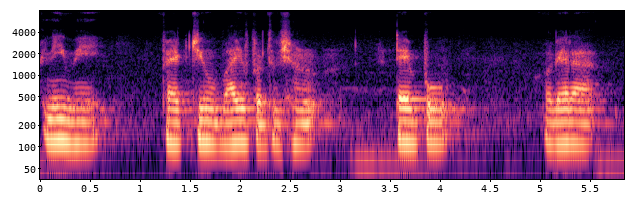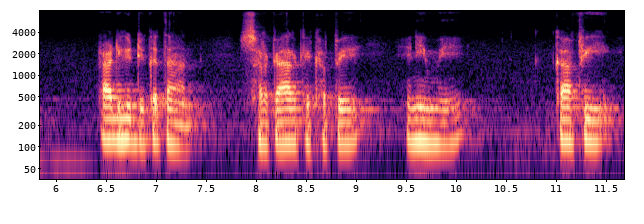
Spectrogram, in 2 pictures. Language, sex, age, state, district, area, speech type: Sindhi, male, 60+, Uttar Pradesh, Lucknow, urban, spontaneous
